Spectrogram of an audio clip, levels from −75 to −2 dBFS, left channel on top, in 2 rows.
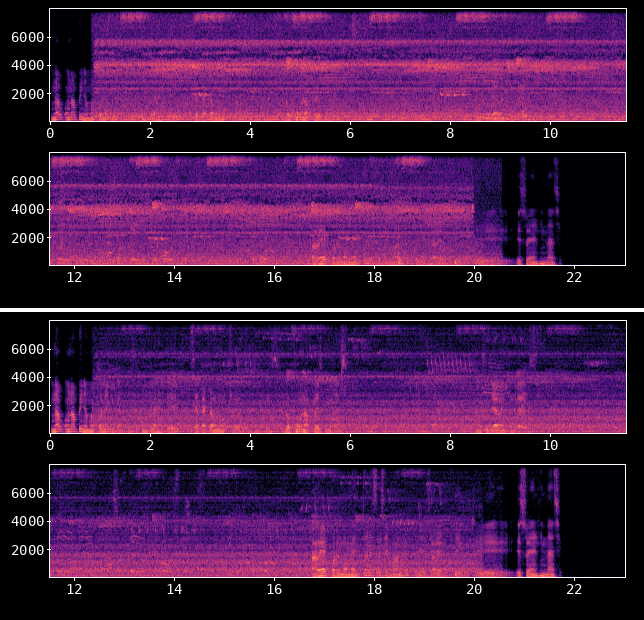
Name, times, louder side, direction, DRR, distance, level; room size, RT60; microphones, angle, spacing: voice 1, 0.0-5.9 8.5-9.6 16.7-21.7, right 3 dB, 30° right, 0.4 m, -25 dB
sound 1, 0.8-20.6, left 5 dB, 70° left, 0.7 m, -29 dB
sound 2, 0.8-20.2, right 5 dB, 70° right, 0.8 m, -31 dB
sound 3, 0.9-20.0, left 12 dB, 50° left, 0.3 m, -28 dB
voice 2, 7.0-7.9 8.2-9.6 11.6-14.7 15.1-16.0, left 2 dB, 10° left, 0.8 m, -33 dB
4.0 x 2.8 x 3.5 m
head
